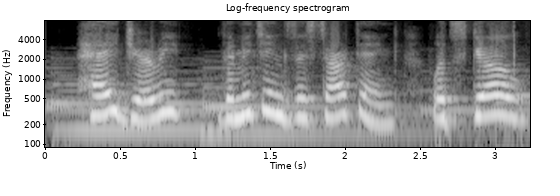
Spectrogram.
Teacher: it is a first name basis but this sound more commanding it is mostly falling intonation like a statement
